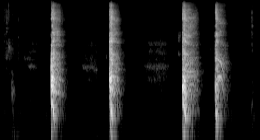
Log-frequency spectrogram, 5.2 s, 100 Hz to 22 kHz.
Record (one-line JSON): {"three_cough_length": "5.2 s", "three_cough_amplitude": 32768, "three_cough_signal_mean_std_ratio": 0.26, "survey_phase": "beta (2021-08-13 to 2022-03-07)", "age": "45-64", "gender": "Female", "wearing_mask": "No", "symptom_cough_any": true, "symptom_runny_or_blocked_nose": true, "symptom_fatigue": true, "smoker_status": "Never smoked", "respiratory_condition_asthma": false, "respiratory_condition_other": false, "recruitment_source": "REACT", "submission_delay": "0 days", "covid_test_result": "Negative", "covid_test_method": "RT-qPCR"}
